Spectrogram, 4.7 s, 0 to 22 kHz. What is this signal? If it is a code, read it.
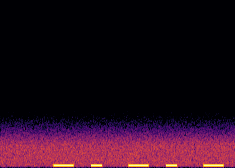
Telephone call progress tone (UK plan), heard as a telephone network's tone, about 400 Hz. Congestion tone.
